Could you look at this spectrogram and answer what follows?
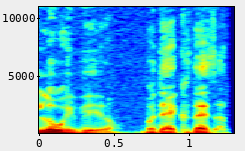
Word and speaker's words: Louisville: we out here in Louisville Lou how you say it Louisville Louisville Louisville depend man if you from Louisville you know I think it's Louisville right but if I'm out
